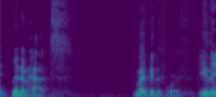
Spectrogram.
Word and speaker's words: Amenemhat: Amenemhat, I finally know how to say the name correct.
